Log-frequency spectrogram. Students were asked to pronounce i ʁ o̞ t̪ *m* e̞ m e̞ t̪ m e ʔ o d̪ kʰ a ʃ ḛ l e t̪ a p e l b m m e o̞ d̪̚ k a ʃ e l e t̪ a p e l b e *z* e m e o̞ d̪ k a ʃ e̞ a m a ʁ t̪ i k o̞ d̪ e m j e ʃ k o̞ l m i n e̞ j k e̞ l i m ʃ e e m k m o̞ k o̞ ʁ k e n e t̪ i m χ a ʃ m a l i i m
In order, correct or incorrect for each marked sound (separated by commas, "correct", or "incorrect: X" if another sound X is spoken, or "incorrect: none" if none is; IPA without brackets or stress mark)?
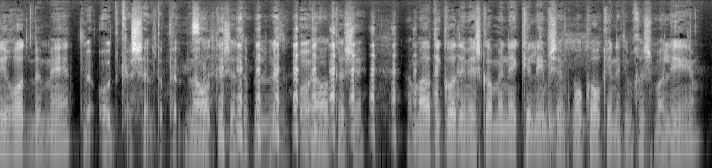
incorrect: b, correct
